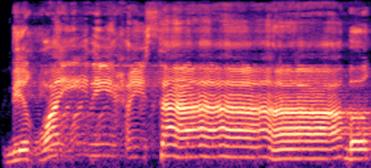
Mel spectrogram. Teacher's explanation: وقف کی صورت میں با کے اوپر قلقلہ کریں گے، کیوں؟ اس لیے کہ وقف کی صورت میں با کے اوپر جزم لے کر آئیں گے، اور با کے اوپر جزم لے کر آئیں گے، اور یہ با حروف قلقلہ کے 5 حرفوں میں سے قاف، طا، با، جیم اور دال.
